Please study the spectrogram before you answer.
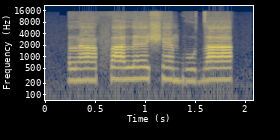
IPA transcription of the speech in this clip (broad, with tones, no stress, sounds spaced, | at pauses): l ã˧ f a˦ l ɛ˦ ʃ ɛ̃˦ b u˧ d a˦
